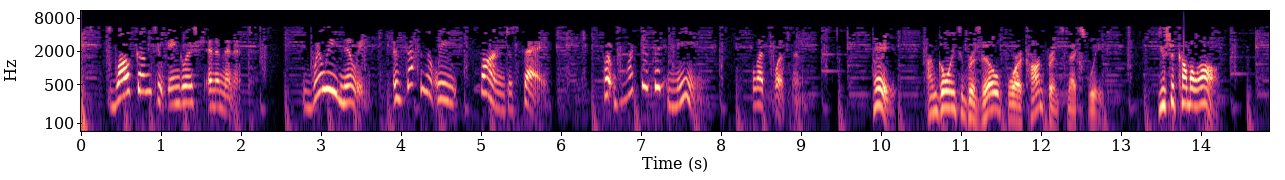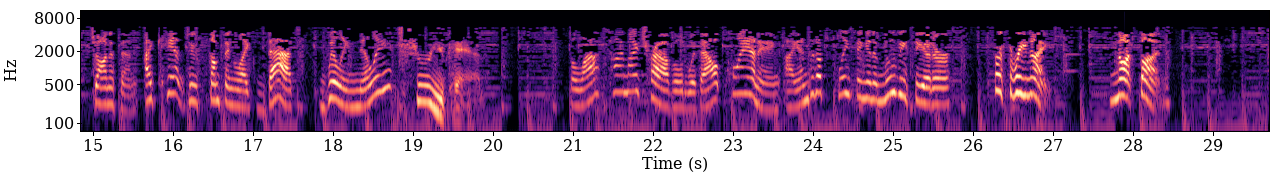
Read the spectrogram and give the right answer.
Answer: willy-nilly describes something we do quickly and carelessly, without much thought or planning.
